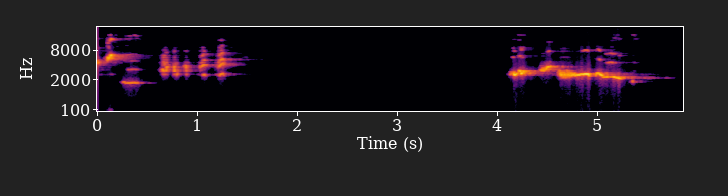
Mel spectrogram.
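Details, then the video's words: Oriental magpie-robin (kacer) song used as a lure for caged birds: quick high twittering notes at the start, a pause of nearly three seconds, then a fluent whistled phrase that rises and falls away. Background is silent. "Suara Siulan KHAS Burung KACER, AMPUH untuk Pancingan kacer BAHAN agar GACOR"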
